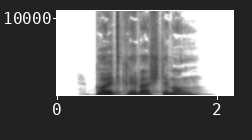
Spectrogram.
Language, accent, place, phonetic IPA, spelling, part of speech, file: German, Germany, Berlin, [ˈɡɔltɡʁɛːbɐˌʃtɪmʊŋ], Goldgräberstimmung, noun, De-Goldgräberstimmung.ogg
- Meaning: gold rush mood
